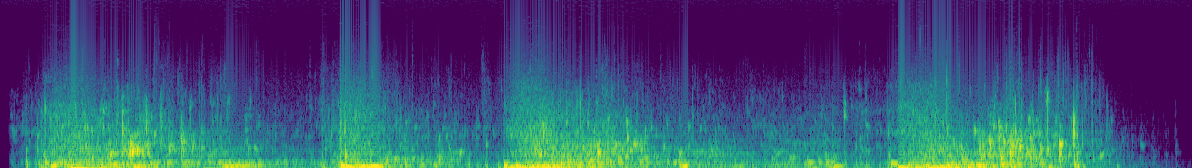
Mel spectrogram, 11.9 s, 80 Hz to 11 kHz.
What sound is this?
Under Water Splash 7
A short out-take of a longer under water recording I made using a condom as a dry-suit for my Zoom H4n recorder.
Recorded while snorkeling in Aqaba, Jordan. There we're a lot of beautiful fish there but unfortunately they didn't make a lot of sounds.
sea, bubbles, ocean, under-water, field-recording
